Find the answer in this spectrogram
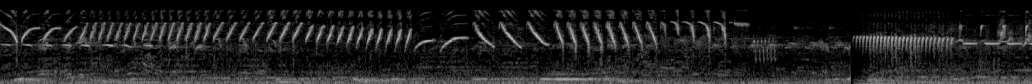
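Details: Domestic canary singing a long tutor song meant to coax young or stalled canaries into song: rapid high trills of repeated sweeping notes, a pause, swooping descending whistles and more trills, then a steady held tone near the end.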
